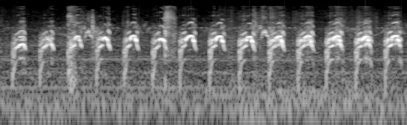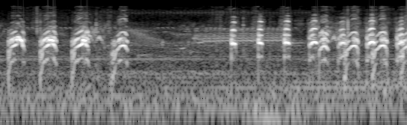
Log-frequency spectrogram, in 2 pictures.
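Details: Osprey calling at a nest near Charlo, Montana; a steady, fast run of loud piercing whistled yelps, nearly three per second, a brief pause, then the shrill chirps resume.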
